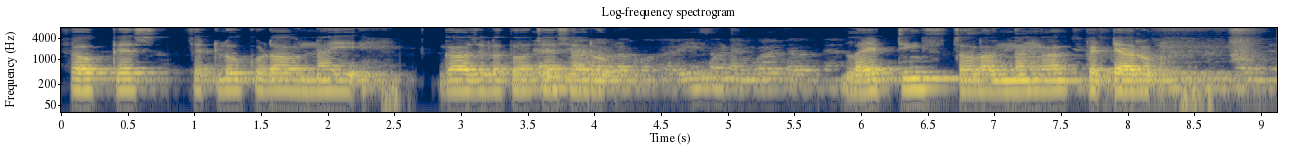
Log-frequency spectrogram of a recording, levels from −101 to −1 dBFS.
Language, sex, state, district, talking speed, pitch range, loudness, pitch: Telugu, male, Andhra Pradesh, Sri Satya Sai, 70 wpm, 130-140 Hz, -20 LUFS, 135 Hz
